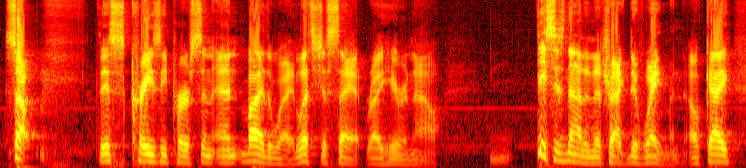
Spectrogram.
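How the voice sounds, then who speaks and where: A man's voice: medium pitch, expressive, normal speed, a bit bright. A man hosting an opinion commentary show, reading out news and mocking it in a brash, coarse-mouthed, exaggerated way. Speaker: host of a commentary channel.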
